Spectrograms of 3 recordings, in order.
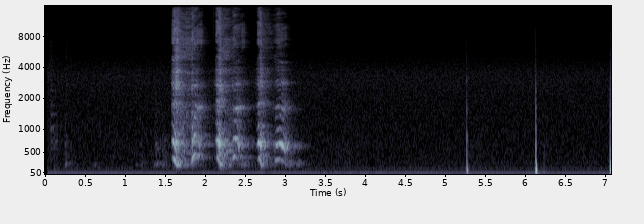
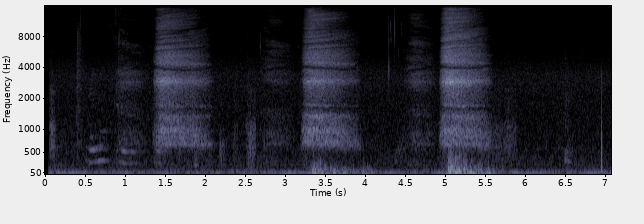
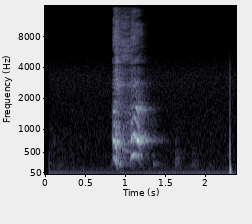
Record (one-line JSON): {"three_cough_length": "7.1 s", "three_cough_amplitude": 5623, "three_cough_signal_mean_std_ratio": 0.32, "exhalation_length": "7.1 s", "exhalation_amplitude": 3090, "exhalation_signal_mean_std_ratio": 0.55, "cough_length": "2.4 s", "cough_amplitude": 9680, "cough_signal_mean_std_ratio": 0.31, "survey_phase": "beta (2021-08-13 to 2022-03-07)", "age": "18-44", "gender": "Female", "wearing_mask": "No", "symptom_runny_or_blocked_nose": true, "smoker_status": "Ex-smoker", "respiratory_condition_asthma": false, "respiratory_condition_other": false, "recruitment_source": "REACT", "submission_delay": "1 day", "covid_test_result": "Negative", "covid_test_method": "RT-qPCR"}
